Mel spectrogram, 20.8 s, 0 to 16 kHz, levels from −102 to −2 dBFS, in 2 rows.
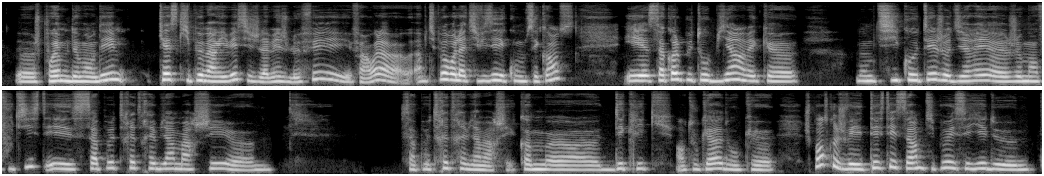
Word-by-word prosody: heu, 195 0 +1
je 190 - -3
pourrais 220 +3 +4
me 220 - +5
demander: 220 +7 +4 0.3
«Qu'est-ce 275 -1 +5
qui 250 -4 -4
peut 245 +3 +6
m'arriver 215 +4 +3
si 230 -7 -4
jamais 190 +2 0
je 195 - -2
le 180 +1 -2
fais?» 290 +1 -2
et, - - -3
enfin, 185 -3 -6
voilà, 240 -4 -1
heu, - - -12
un 200 - -5
petit 215 +2 -8
peu 290 - +6
relativiser 225 -2 +3
les 240 - +4
conséquences, 225 +9 -2 0.5
et 230 0 +6
heu, - - +1
ça 240 +2 +2
colle 285 +3 +6
plutôt 255 -2 +1
bien 260 +7 +2
avec, 225 -3 -1
heu, 205 0 0 0.6
mon 225 0 0
petit 245 +4 -2
côté, 265 +2 +2
je 250 - +3
dirais, 220 0 +2
heu, - - 0
je 210 - +1
m'en 210 -1 +3
foutiste 230 +11 -7
et 220 0 0
ça 225 +2 -3
peut 260 +3 -5
très, 265 0 -5
très 245 -1 -5
bien 230 +1 -2
marcher, 230 +2 -4
hem 190 -1 -5 1.3
ça 205 - -6
peut 210 +1 -6
très, 255 +5 -3
très 245 -1 -6
bien 200 -2 0
marcher. 180 +1 -7
Comme, 210 0 +1
heu, 190 -1 -2
déclic 225 +4 -6
en 180 - -7
tout 205 +1 -6
cas, 230 +3 0
donc 195 -1 -4
heu, 185 -2 -2 0.3
je - - -20
pense 375 +4 0
que 350 - +1
je 240 - -1
vais 220 -1 +4
tester 270 +4 -2
ça 250 -2 0
un 260 - 0
petit 235 -3 -10
peu, 270 +4 -3
essayer 240 -2 -2
de, 205 -3 +1
mmh, 195 +1 -3
225 Hz, 220 wpm, -22 LUFS, 205-250 Hz, 1.3 s, peut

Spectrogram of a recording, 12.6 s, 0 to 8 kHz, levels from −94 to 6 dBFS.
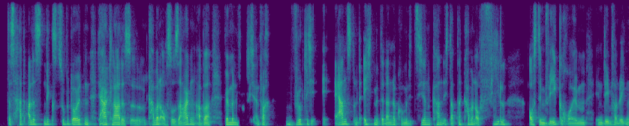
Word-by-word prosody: „das - - -2
hat - - -3
alles 130 +1 +1
nix 130 0 -3
zu 135 - -3
bedeuten.” 130 -1 +3
Ja 125 - +6
klar, 115 -2 +5
das, 100 -2 0
äh, - - -2 0.3
kann - - -2
man - - +7
auch - - 0
so 105 - 0
sagen, 120 +6 +3
aber 100 -1 +3 0.3
wenn 115 0 +4
man 115 -1 +3
wirklich 110 - -10
einfach - - -2 0.3
wirklich 130 +2 -3
e - - -11
ernst 135 0 +4
und 110 - -7
echt 130 +1 -1
miteinander 120 -1 0
kommunizieren 105 +4 -4
kann, 115 -1 -3
ich 120 - -6
glaube, - - -2
da 120 - -1
kann 130 +1 -3
man 130 - +1
auch - - +2
viel 130 -1 -3 0.4
aus 105 0 +4
dem 105 -2 +1
Weg 115 +7 +1
räumen, 100 +3 -2 0.2
in 105 0 -2
dem 100 +1 +1
von 105 -3 -2
wegen: 105 +2 0
120 Hz, 205 wpm, -25 LUFS, 105-130 Hz, 0.4 s, man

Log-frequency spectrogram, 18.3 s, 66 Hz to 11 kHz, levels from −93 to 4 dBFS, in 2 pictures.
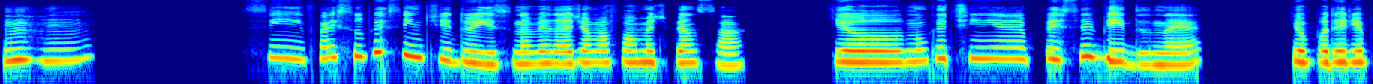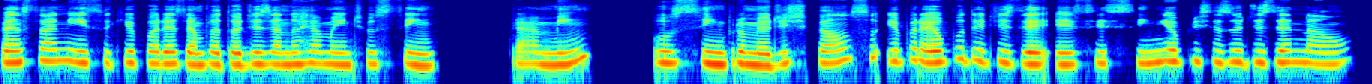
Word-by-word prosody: Uhum. 280 +2 -2 1.1
Sim, 320 -3 -5
faz 325 +2 -4
super 370 +7 +2
sentido 320 - +1
isso. 230 0 -2
Na 230 - 0
verdade, 235 +1 -1
é 250 - 0
uma 245 0 -3
forma 250 -1 0
de 250 +1 -15
pensar, 245 -4 -4 0.6
que 260 - -4
eu 250 -1 +5
nunca 270 +5 -3
tinha 310 0 -4
percebido, 290 -7 +1
né. 215 +1 -1 0.6
Que 260 - +1
eu 250 - +5
poderia 255 0 +3
pensar 255 +2 +1
nisso, 250 -3 -2
que, 245 +2 -3
por 235 0 -1
exemplo, 225 -1 +2
eu - - +2
tô 220 0 +4
dizendo 225 0 +1
realmente 230 -1 -1
o - - -1
"sim" 225 -2 -1 0.5
pra 230 0 -5
mim, 220 +9 +2 0.4
o 250 -1 +2
"sim" 235 -1 +4
para 240 +2 +2
o - - +3
meu 215 -2 +6
descanso 245 - -4
e 265 - -2
pra 275 +1 -3
eu 250 +1 +7
poder 280 -1 -4
dizer 235 -2 +2
esse 225 +2 -1
"sim", 240 +1 -2
eu 265 - +4
preciso 255 -1 -3
dizer 250 +1 0
"não" 240 -1 -3
250 Hz, 170 wpm, -23 LUFS, 230-270 Hz, 1.1 s, eu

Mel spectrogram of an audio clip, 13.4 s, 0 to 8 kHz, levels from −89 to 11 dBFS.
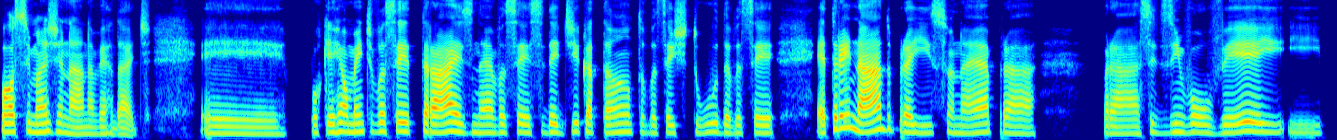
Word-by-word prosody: posso 185 +1 +5
imaginar, 175 -5 0
na 145 - -5
verdade. 140 -2 -5 0.5
Eh, 145 -2 -6 0.2
porque 165 +2 -4
realmente 185 +1 0
você 190 0 +2
traz, 185 -1 +5
né, 170 -1 -2
você 175 0 -2
se 170 - -4
dedica 180 +1 -2
tanto, 170 +1 -3
você 165 +1 -6
estuda, 165 +1 -5
você 160 0 -3 0.4
é - - +2
treinado 245 -2 +6
pra 190 -5 +1
isso, 165 +1 -5
né, 160 +3 0
pra 150 -4 -4 0.7
pra 150 -1 -3
se 185 +5 -4
desenvolver, 170 +2 0
e 180 0 -6
e, 85 -1 -16
170 Hz, 125 wpm, -23 LUFS, 155-185 Hz, 0.7 s, treinado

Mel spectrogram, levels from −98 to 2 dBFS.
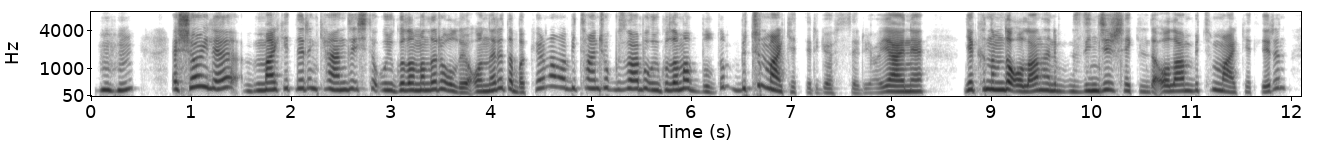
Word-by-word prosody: Hı 250 - +1
hı. 245 +4 -1 0.4
Ya, 275 - +1
şöyle, 335 +1 +2
marketlerin 265 +8 +1
kendi, 270 -2 +1
işte, 270 - -4
uygulamaları 245 +2 +1
oluyor, 195 -9 -1
onlara 225 +10 0
da 275 - -1
bakıyorum 295 - -5
ama 340 -4 -2
bir 305 -2 -6
tane 310 -2 -1
çok 315 -3 -7
güzel 290 +2 +1
bir 295 - -2
uygulama 245 -1 0
buldum. 195 - -10
Bütün 295 - -4
marketleri 180 - +1
gösteriyor. 150 0 -14
Yani, 195 +3 +3 0.4
yakınımda 265 +1 +4
olan, 205 +3 +3
hani, 215 -5 -2
zincir 220 +6 +1
şeklinde 205 -4 -6
olan 215 +2 +1
bütün 235 +3 -7
marketlerin, 195 - -4
245 Hz, 160 wpm, -24 LUFS, 200-285 Hz, 0.4 s, yakınımda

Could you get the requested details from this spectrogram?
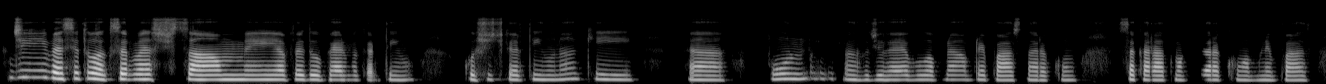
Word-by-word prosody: जी, 330 0 -4
वैसे 275 -1 +6
तो 270 +1 +3
अक्सर 235 +2 +5
मैं 235 0 +5
शाम 220 0 +5 0.2
में 220 0 +1
या 220 0 +4
फिर 220 +1 0
दोपहर 215 -1 +1
में 210 0 -11
करती 205 +1 -7
हूँ, 205 +1 -7 0.5
कोशिश 225 0 -4
करती 220 +1 -3
हूँ 220 -1 -3
ना, 240 +3 -5
कि 225 -3 -4 0.6
अ, 210 -1 +1 0.5
फ़ोन 250 +1 -1 0.4
अ, 220 -1 -2
जो 215 +1 -5
है 210 0 -2
वो 215 +1 -5
अपना 215 +1 -6
अपने 215 0 -6
पास 200 -2 -2
ना 205 - -1
रखूँ। 205 +1 -9 0.5
सकारात्मकता 210 -1 -1
रखूँ 210 0 -6
अपने 205 +1 -6
पास 200 0 -2
220 Hz, 150 wpm, -22 LUFS, 210-230 Hz, 0.6 s, वैसे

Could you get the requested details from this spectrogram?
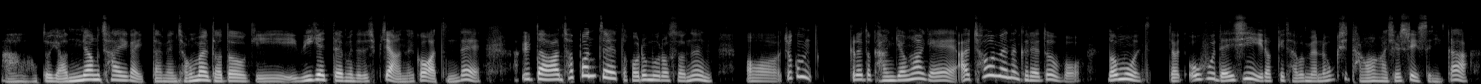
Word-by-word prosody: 아 130 0 -9
또 150 -1 0
연령 180 +12 +5
차이가 200 -5 0
있다면 140 +2 -5
정말 190 +6 +4
더더욱이 145 -5 -1
이 140 - -5
위계 205 +6 +5
때문에도 160 -8 -1
쉽지 - - -1
않을 130 +3 -1
것 185 +5 +2
같은데 165 +7 0 0.4
일단 230 -2 +5
1 315 +7 -3
번째 390 -8 +4
더 190 - -9
걸음으로서는 190 -2 0 0.3
어 145 -2 -4
조금 330 +2 0 0.4
그래도 225 0 0
강경하게 190 0 0
아 225 - +1
처음에는 365 - +1
그래도 200 -1 -1
뭐 130 -3 -8 0.2
너무 220 -2 +4 0.3
저 155 0 -2
오후 255 +4 0
4:00 200 +9 +2
이렇게 170 -1 -2
잡으면은 155 +1 -5
혹시 215 +7 -9
당황하실 155 -2 -4
수 205 - -1
있으니까 155 +4 -4
185 Hz, 340 characters per minute, -22 LUFS, 150-220 Hz, 0.4 s, 연령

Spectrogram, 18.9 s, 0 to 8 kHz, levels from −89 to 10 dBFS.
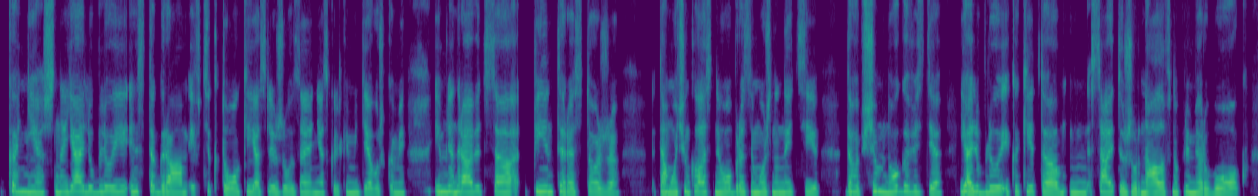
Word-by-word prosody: Конечно, 215 -3 0
я 220 +1 +2
люблю 215 +1 -1
и 220 -1 -2
"Инстаграм", 210 -4 +1
и 220 +1 -6
в 210 - -13
"Тиктоке" 205 -3 -2
я 190 -2 +1
слежу 205 0 -2
за 195 0 -2
несколькими 200 +1 -3
девушками, 195 0 -3 0.4
и 215 - +1
мне 230 0 +3
нравится 205 -1 +2 0.2
"Пинтерест" 225 -4 +1
тоже. 195 -2 -2 0.6
Там 195 0 +2
очень 205 +3 0
классные 205 -1 0
образы 205 0 -1
можно 200 0 +1
найти, 200 0 -2 0.4
да 210 0 +1
вообще 215 +4 -1
много 225 0 +2
везде. 200 -2 -1 0.3
Я 215 -3 +7
люблю 215 +1 +2
и 205 -1 0
какие-то, 205 -2 +1
м, 200 0 0
сайты 205 +1 +1
журналов, 195 -1 +3
например, 200 -1 +2
"Вог", 195 +2 0
205 Hz, 120 wpm, -23 LUFS, 195-215 Hz, 0.6 s, Я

